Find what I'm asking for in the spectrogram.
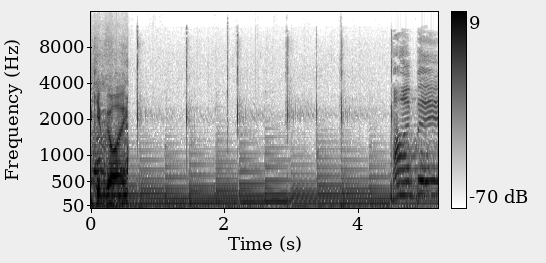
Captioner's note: finger snaps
